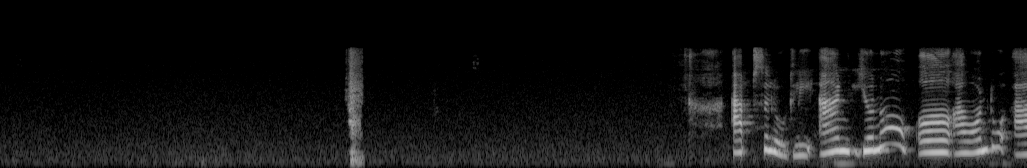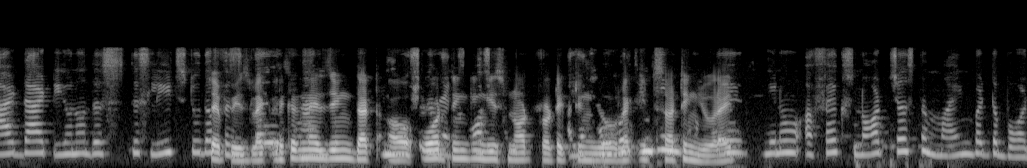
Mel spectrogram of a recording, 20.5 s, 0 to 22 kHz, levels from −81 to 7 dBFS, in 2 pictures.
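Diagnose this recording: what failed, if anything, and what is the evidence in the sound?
Speech suppressed in double talk, between 12.67 and 17.96 s. This is a call-processing fault. The speech repeatedly dips and breaks up across this span, for roughly three seconds in total, with the deepest drops about 20 dB down. The likely cause is the echo canceller's double-talk handling. With both ends active at once, it could not tell the near talker from loudspeaker echo, so it attenuated everything it was unsure of, including the wanted speech.

Echo leak, heard as faint delayed copies of the speech at 13.11–13.16, 14.13–14.23, 14.86–14.91 and 16.59–16.90 s. Each copy trails the original by 271 ms. The first two sit about 30 dB below the speech and the last two about 25 dB below. The most likely source is a loudspeaker endpoint whose echo canceller did not fully remove what its microphone picked up, so short residual fragments were sent back down the call path.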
